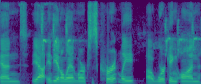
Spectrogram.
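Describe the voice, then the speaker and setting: A man with an American accent speaks in a normal speaking voice at a fairly slow pace. His pitch is fairly high and his intonation fairly even. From Iowa. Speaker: historic preservation director. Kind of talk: casual interview.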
